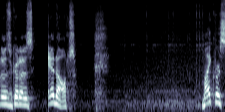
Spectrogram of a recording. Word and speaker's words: Enot: Not as good as Enot. Micro's saying that the way you pronounce Enot, is it weird that you pronounce Enot with a silent T like depot?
